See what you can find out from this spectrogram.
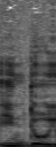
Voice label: "yin4 du4", Chinese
